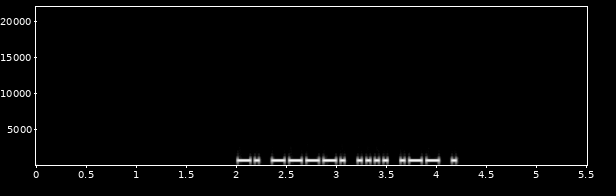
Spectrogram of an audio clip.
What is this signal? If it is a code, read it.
Morse code, heard as a keyed tone, about 28 wpm, 700 Hz. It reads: N9HWE
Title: USA Call Signs - 5 Characters - Repeated 2x - 28wpm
